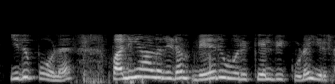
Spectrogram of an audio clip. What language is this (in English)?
Tamil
